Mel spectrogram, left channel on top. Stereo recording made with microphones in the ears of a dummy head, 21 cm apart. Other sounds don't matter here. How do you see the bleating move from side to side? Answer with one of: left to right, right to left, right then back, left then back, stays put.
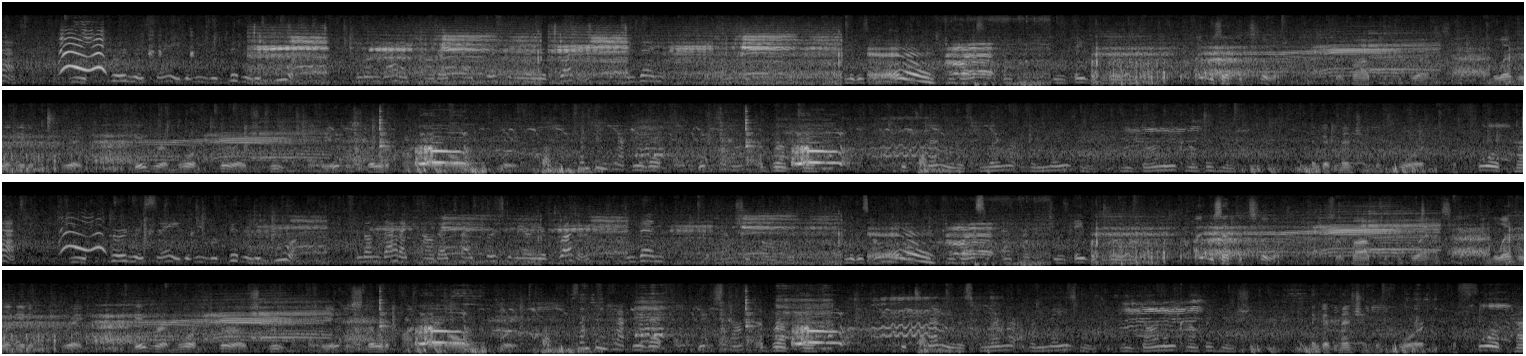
left to right.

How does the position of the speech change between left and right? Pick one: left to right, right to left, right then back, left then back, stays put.
stays put.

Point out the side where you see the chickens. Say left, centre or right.
centre.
